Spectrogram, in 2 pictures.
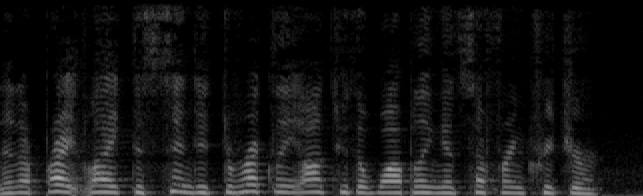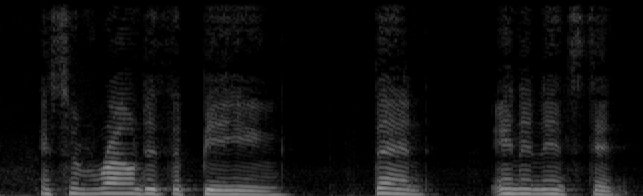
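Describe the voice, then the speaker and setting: A man reading a short story aloud as dramatic scripted narration, in the role of storyteller. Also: a little high.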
